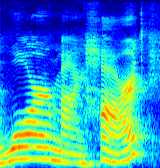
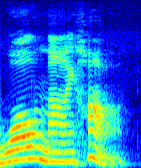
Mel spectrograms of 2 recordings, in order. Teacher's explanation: Aqui, no inglês americano, a gente teria bastante língua enrolada, warm my heart. E aqui no inglês britânico, soa mais como aquele prolongamento da vogal · Shown in: second take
